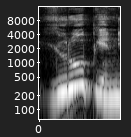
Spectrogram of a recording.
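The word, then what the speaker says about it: European: है और साउंड की साउंड क्या आ रही है यूरोपियन you means E silent है यहां पर तो हम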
